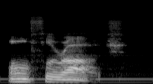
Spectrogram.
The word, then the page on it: enfleurage: American English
